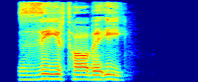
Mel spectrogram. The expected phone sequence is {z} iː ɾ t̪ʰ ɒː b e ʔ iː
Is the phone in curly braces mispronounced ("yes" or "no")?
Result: no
